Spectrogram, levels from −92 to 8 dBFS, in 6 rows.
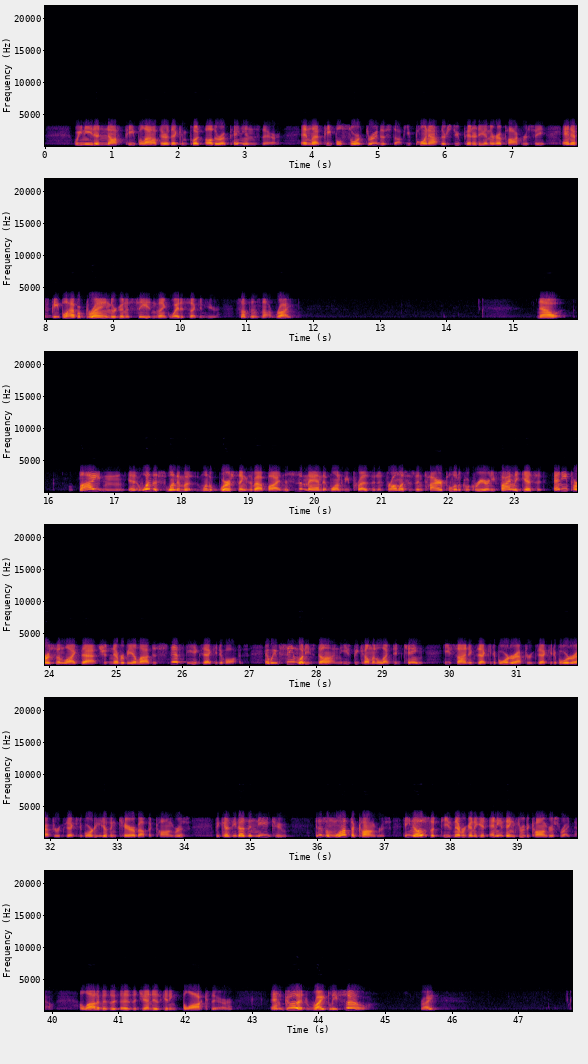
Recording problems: phone-call audio; nothing above 3 kHz

